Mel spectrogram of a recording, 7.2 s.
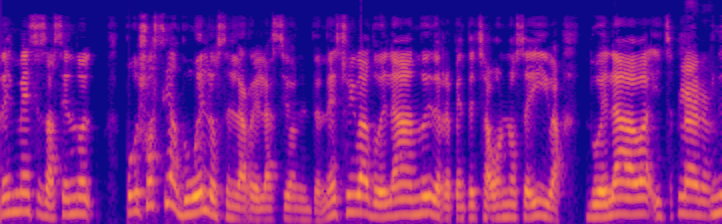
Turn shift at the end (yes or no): no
